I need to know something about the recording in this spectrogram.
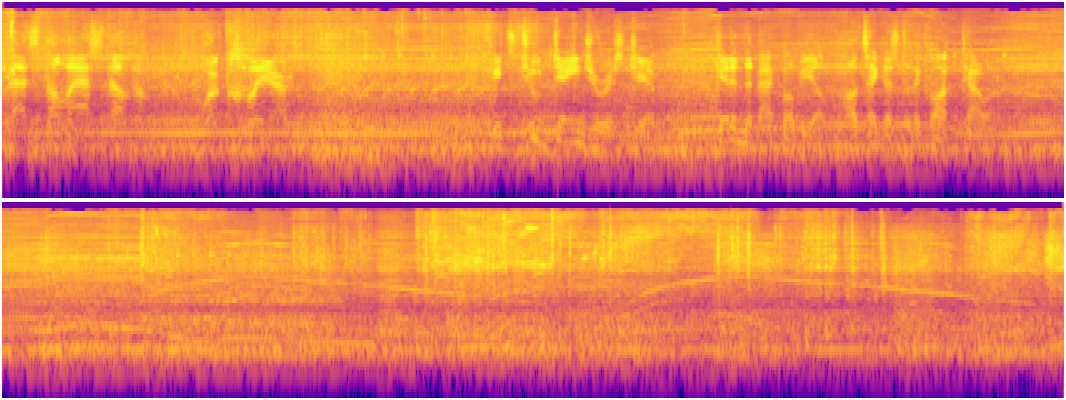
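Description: A powerful car engine roars steadily.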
